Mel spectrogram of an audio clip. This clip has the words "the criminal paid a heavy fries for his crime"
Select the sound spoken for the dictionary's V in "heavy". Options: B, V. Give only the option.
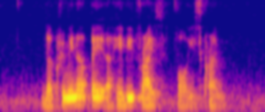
B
